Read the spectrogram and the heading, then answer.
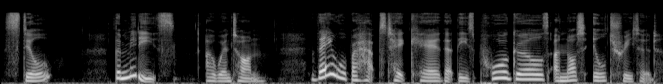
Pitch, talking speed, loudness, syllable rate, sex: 205 Hz, 165 wpm, -18 LUFS, 4.8 syllables/s, female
